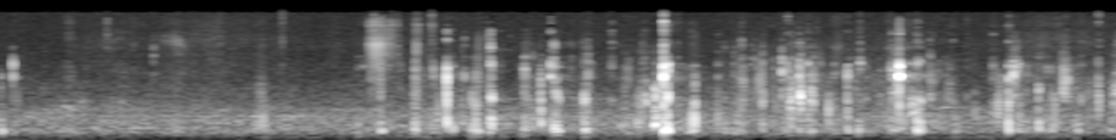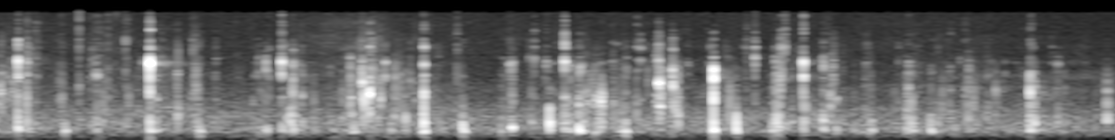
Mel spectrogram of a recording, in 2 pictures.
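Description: Close-miked chewing of a soft cream-filled rice cake (vanilla cream tteok), as an eating-sound mukbang: many irregular sharp mouth clicks, picking up about two seconds in.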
